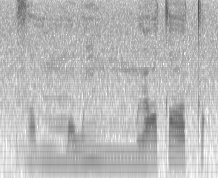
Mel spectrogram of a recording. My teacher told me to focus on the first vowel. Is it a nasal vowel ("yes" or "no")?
yes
